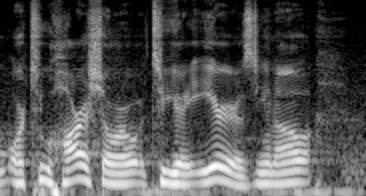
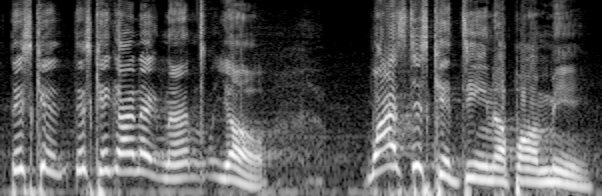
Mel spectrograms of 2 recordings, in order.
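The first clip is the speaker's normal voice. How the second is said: high, put-on street voice of an irritated player; mock annoyed baller; 7 semitones higher than usual. Imitating a player annoyed at being guarded, high put-on voice. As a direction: sneer it like a baller who can't believe he's guarded.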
